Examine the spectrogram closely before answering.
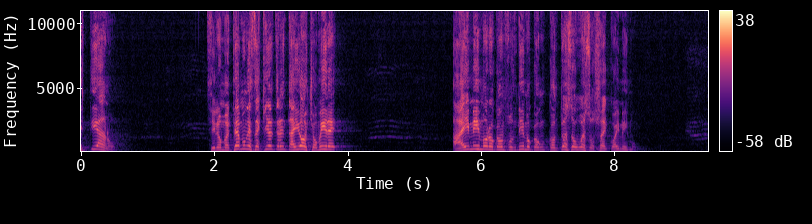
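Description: A man preaches loudly and with passion through a microphone, in a reverberant hall.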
